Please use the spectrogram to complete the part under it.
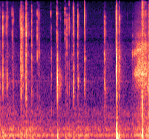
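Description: Quiet keystrokes on a computer keyboard while an event description is entered in a photo app, irregular bursts of clicks with brief pauses, one firmer tap near the end.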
